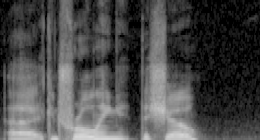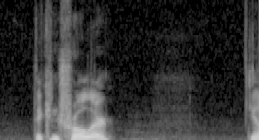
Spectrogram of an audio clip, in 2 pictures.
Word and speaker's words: comptroller: government thing where you the word is comp troller but no pronounced controller no if if that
